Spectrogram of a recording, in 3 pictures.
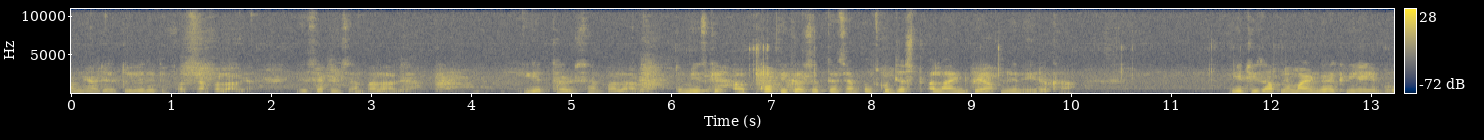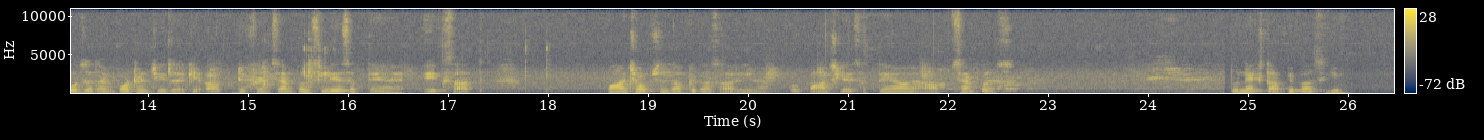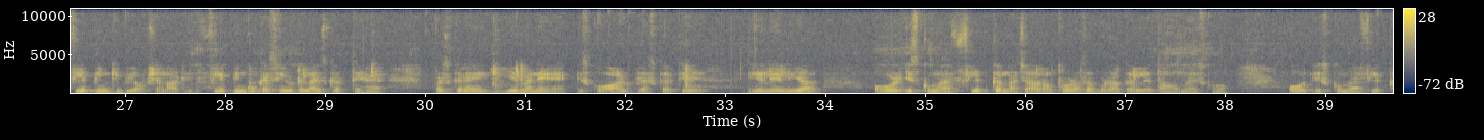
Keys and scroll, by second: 37.3 ], 37.8 ], 38.1 ].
